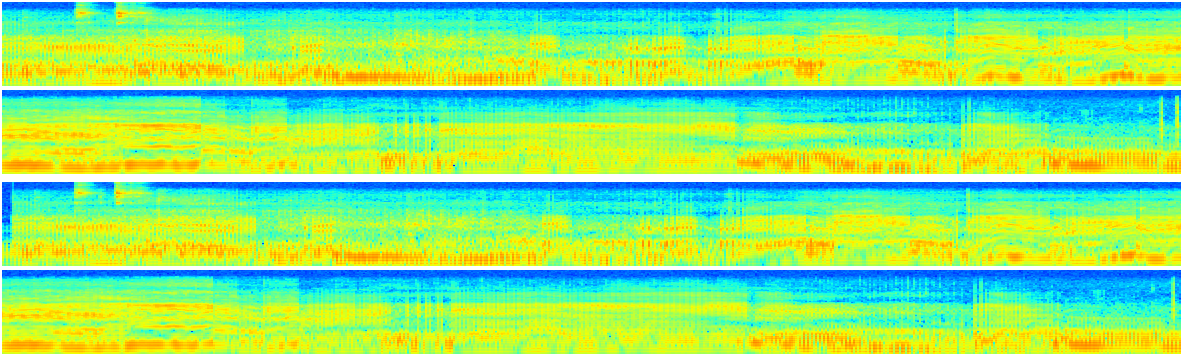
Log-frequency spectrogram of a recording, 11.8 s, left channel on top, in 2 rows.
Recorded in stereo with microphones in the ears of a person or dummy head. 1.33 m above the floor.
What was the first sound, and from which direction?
A dropped coin, 40° right (ahead or behind).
